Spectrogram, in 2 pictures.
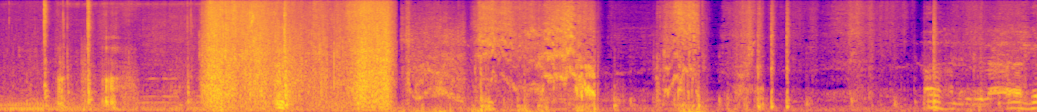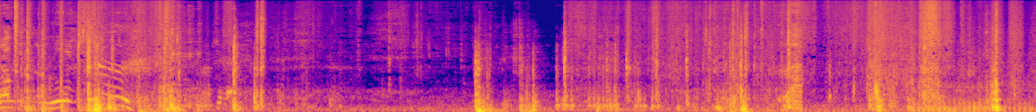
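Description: Tent fabric rustles and flaps.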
